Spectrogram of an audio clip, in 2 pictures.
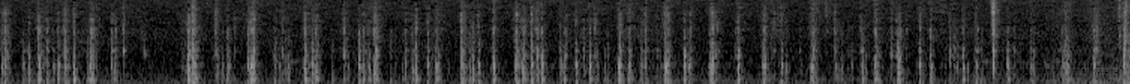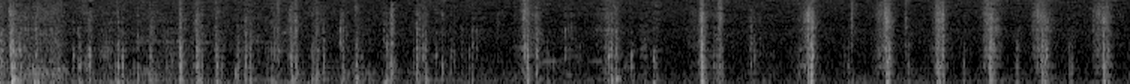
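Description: Long painted nails rapidly tap a small hollow cardboard box with a holographic foil finish. The quiet, crisp, dry taps come in quick irregular bursts with a hollow midrange knock and very little ring.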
